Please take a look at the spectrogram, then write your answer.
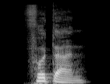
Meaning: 1. to eat a lot; to guzzle 2. alternative form of füttern (“to feed”)
- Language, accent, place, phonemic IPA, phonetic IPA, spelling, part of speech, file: German, Germany, Berlin, /ˈfʊtərn/, [ˈfʊtɐn], futtern, verb, De-futtern.ogg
